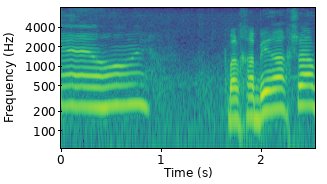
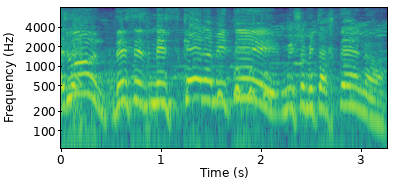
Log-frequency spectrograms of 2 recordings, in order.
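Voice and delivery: silly high voice; 9 semitones higher than usual. Pretend. Introduces bird in silly voice.

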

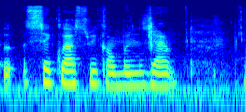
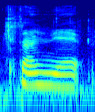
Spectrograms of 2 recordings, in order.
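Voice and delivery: ordinary delivery

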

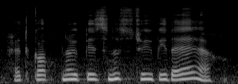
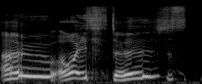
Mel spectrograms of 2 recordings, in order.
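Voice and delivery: high, louder call to the oysters; carpenter calling; 9 semitones higher, 4 dB louder, much slower than usual. A narrator's reading. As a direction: call out across the beach. Carpenter calls.

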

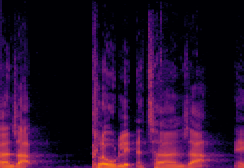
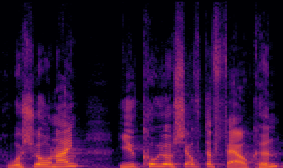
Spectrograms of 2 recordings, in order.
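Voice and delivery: higher-pitched, drawn-out mocking challenge; slating boss; 9 semitones higher, slower than usual. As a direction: put them down with pointed, raised questions. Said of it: "Lord Sugar just started slating everyone".

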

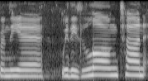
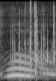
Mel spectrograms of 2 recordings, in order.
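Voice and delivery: usual speaking voice

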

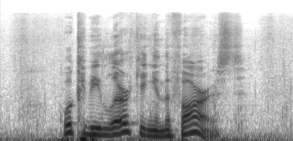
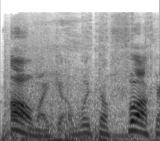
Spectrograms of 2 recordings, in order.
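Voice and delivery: startled; 5 semitones higher, 3 dB louder than usual. Real, not acted. Startled by a noise in a horror game.

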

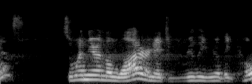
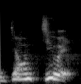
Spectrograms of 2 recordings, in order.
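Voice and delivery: don't do it said louder, a playful firm warning; 5 semitones higher, 7 dB louder than usual. Real, not acted. Teacher warning kids not to poke the bear, firm and louder. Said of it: "I know you want to".

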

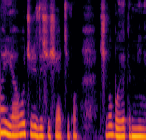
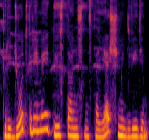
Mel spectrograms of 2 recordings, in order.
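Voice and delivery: plain reading voice

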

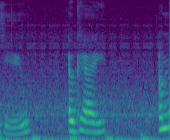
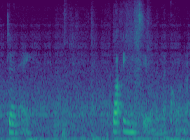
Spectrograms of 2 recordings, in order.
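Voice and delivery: ordinary talk, nothing marked

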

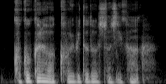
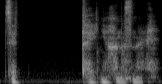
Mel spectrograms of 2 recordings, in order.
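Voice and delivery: slow possessive whisper; 4 semitones lower, 8 dB quieter, slower than usual. Acted. Junior whispering his vow never to let go. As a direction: vow it softly in her ear.

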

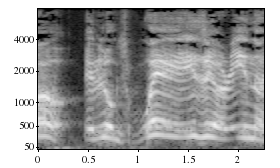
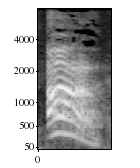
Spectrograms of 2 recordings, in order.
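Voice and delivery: pained yelp; 4 semitones higher than usual. Acted. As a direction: cry out at the sudden brain freeze. Brain freeze pain.

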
